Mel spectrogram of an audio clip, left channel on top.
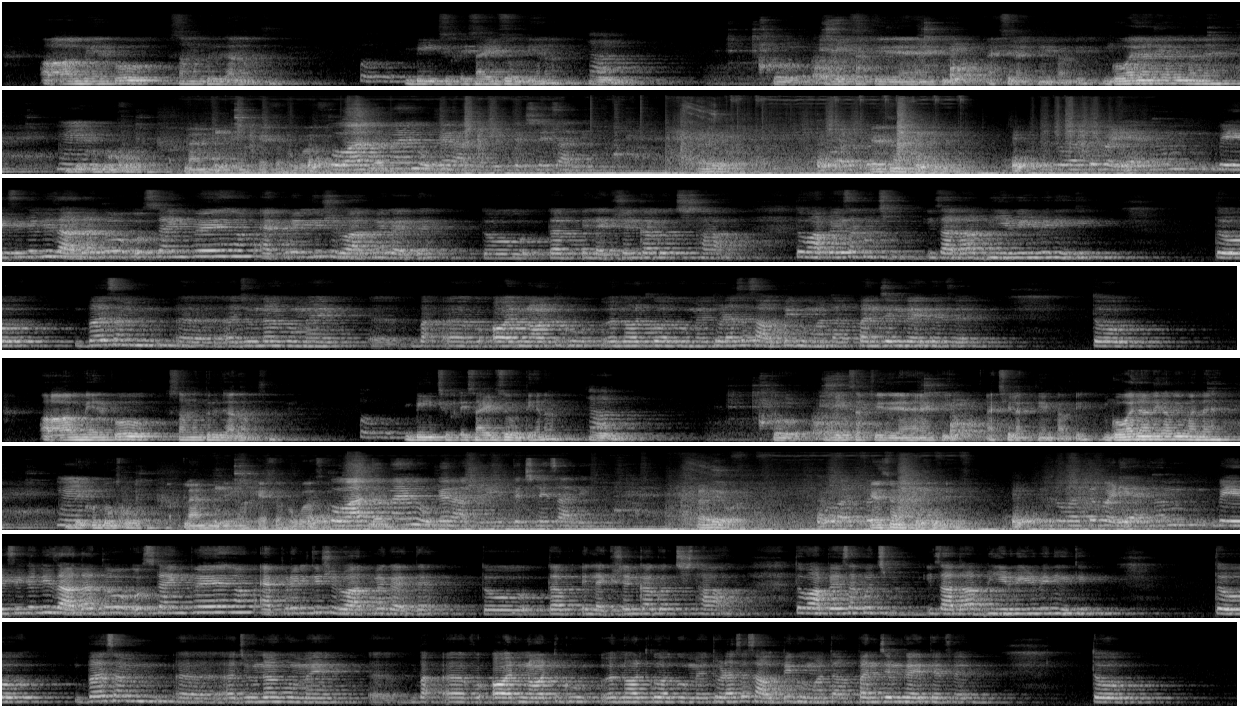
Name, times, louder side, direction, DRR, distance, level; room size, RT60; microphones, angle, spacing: voice 1, 0.0-2.8 4.0-5.6 5.9-6.3 7.7-12.3 13.0-15.7 16.0-16.3 19.3-19.9 21.1-22.0, right 4 dB, 65° right, 4 dB, 0.4 m, -22 dB
voice 2, 3.6-4.0 5.9-6.4 12.9-13.5 15.6-18.3 18.7-18.9 20.3-21.2 22.7-29.1 29.6-35.7 36.0-36.2 36.9-37.4 37.9-40.5 40.8-46.8 47.2-47.6 48.0-48.4, right 2 dB, 40° right, 2 dB, 0.9 m, -23 dB
sound 1, 7.0-24.8, left 1 dB, ahead, 2.1 m, -31 dB
sound 2, 14.1-24.0, equal, 85° left, 1.1 m, -26 dB
8.2 x 7.1 x 3.6 m, 1.5 s
head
